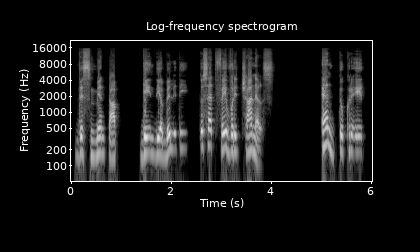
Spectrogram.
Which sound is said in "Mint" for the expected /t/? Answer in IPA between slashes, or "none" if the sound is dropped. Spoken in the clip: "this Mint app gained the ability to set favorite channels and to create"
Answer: /t/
